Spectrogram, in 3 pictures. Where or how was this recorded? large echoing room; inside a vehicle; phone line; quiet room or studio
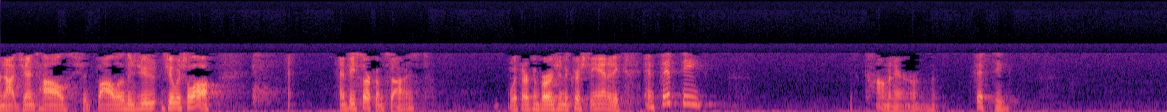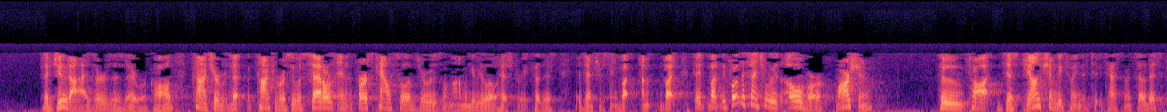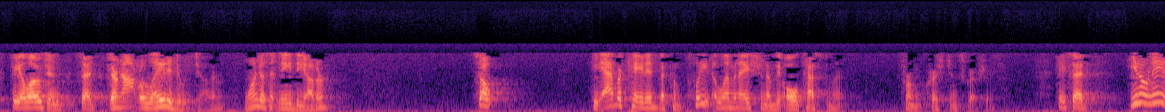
large echoing room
